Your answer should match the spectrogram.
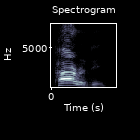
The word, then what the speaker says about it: parody: If both the second and third syllable are weak, ¿no? Supongamos que ni esta ni esta, the stress, of course, will fall on the initial syllable, the first syllable. Parody, monitor. No digo monita. O parody. It's parody.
